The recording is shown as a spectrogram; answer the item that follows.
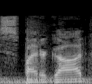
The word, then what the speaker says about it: Spidergawd: And the band is spelled S-P-I-D-E-R-G-A-W-D, which in my pronunciation would be Spider God.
